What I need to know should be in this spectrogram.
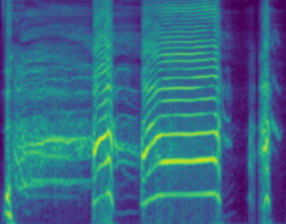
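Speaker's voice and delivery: loud squealing laugh bursting out; a screaming cackle of delight; high shrieking laugh. Real, not acted. Laughs after the quote.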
